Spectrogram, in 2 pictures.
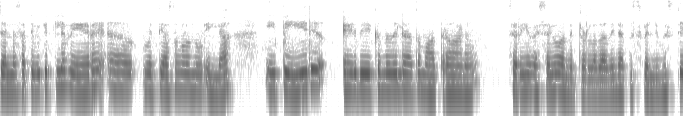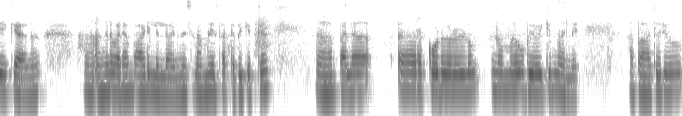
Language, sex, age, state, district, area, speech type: Malayalam, female, 18-30, Kerala, Idukki, rural, spontaneous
